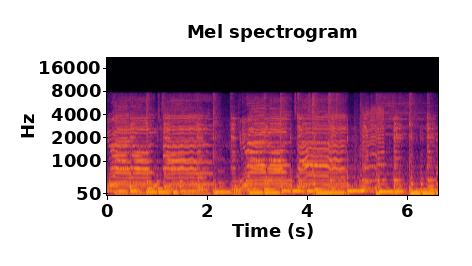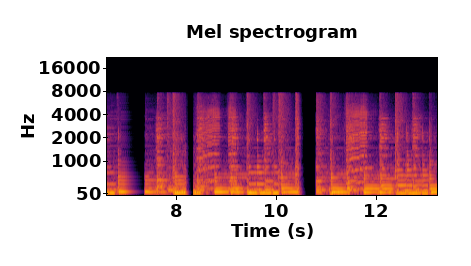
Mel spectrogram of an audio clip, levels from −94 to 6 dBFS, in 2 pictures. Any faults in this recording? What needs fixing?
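A short stall from a late packet occurs at 6.60 to 6.69 s. A packet arrived late and the jitter buffer ran dry. The receiver held the last sound for about 73 ms, with a slight buzz or dip, then resumed from the same point. Nothing is lost, but playback is now 73 ms later. A larger or adaptive jitter buffer would absorb a delay this short.

Three call audio freezes follow, at 6.90 to 7.38 s, 8.18 to 8.36 s and 10.44 to 10.81 s. Each is likely caused by packets held up on the network, emptying the jitter buffer. The receiver continued the last sound as a fading buzz or hiss, then went quiet. The silence lasts about 20 ms in the first freeze, 50 ms in the second and 220 ms in the third. The filled spans are 459, 151 and 353 ms. The sound then resumes where it stopped, so gaps are added and nothing is missing. The call path passes nothing above 8 kHz, which fits G.722. Fixing the network congestion or queuing on the route would prevent these freezes.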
